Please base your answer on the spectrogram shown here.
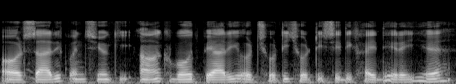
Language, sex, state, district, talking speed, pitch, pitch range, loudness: Hindi, male, Jharkhand, Ranchi, 195 wpm, 115 Hz, 110-130 Hz, -16 LUFS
